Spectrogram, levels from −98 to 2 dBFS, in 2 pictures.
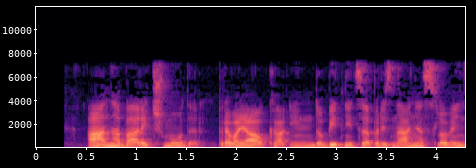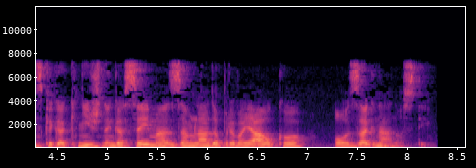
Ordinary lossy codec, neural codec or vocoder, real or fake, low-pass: none; none; real; 7.2 kHz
